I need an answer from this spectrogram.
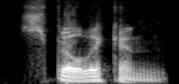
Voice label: "spillikin", American

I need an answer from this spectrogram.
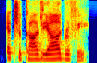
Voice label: "Echocardiography", Indian

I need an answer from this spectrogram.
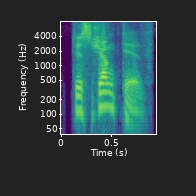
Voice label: "disjunctive", American

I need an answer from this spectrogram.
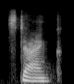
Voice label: "stank", Indian

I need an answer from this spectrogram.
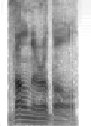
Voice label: "vulnerable", British

